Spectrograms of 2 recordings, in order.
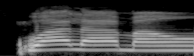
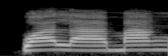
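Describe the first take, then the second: First: The nasal sound is blurred and hidden, barely heard. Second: The nasal ng sound is pronounced clearly and fully. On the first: The speaker calls it right. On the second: The speaker calls it wrong. "masih N G"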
